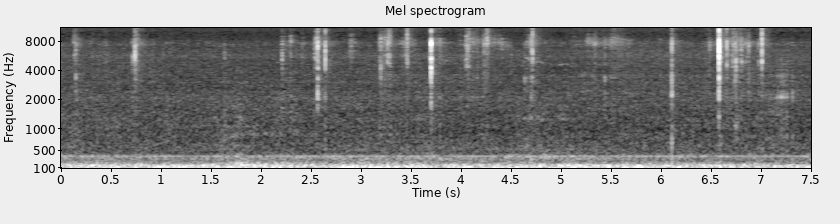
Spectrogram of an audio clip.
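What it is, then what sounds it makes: Plastic action figure. Fingers tap, scratch and click the articulated joints of a solid plastic Goku action figure, about 15 cm tall, with a removable silver hair piece. Short, bright plastic clicks and taps with very little ring come at irregular moments over a quiet, steady low rumble.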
